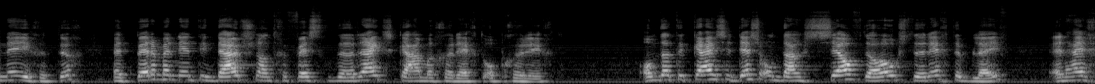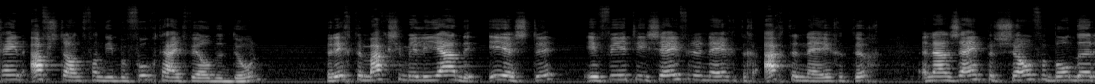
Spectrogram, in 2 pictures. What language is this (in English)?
Dutch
